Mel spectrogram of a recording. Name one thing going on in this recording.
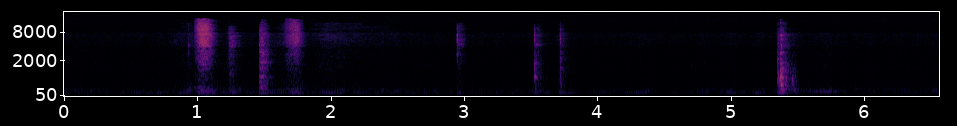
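Plastic tubes knock sharply against a table as they are set down.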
